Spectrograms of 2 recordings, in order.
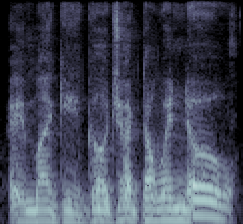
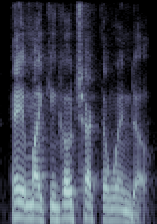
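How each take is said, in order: First: It is said in a weird, altered voice. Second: It is said in the speaker's normal voice. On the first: It sounds like a voice other than one's own. "a different voice go" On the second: It sounds like one's own inner voice. "normally you would hear your voice say"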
